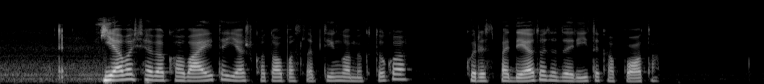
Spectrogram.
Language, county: Lithuanian, Vilnius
